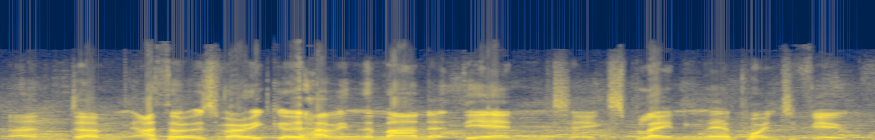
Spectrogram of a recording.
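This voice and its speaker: A man's voice: high-pitched, level tone, brisk. An enthusiastic, approving man giving an unscripted audience reaction interview. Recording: busy crowd behind voice.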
